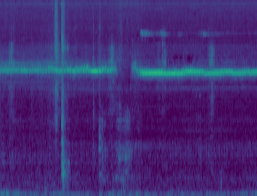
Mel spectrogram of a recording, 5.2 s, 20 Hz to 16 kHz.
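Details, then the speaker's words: HMV-102 gramophone motor at 78 rpm: steady high whistle near 4.5 kHz over the running motor that is absent at lower speeds. "это на более быстрых оборотах ставим стандартные 78 и вот он писк такой не писк Ну свист на меньших оборотах его нету"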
